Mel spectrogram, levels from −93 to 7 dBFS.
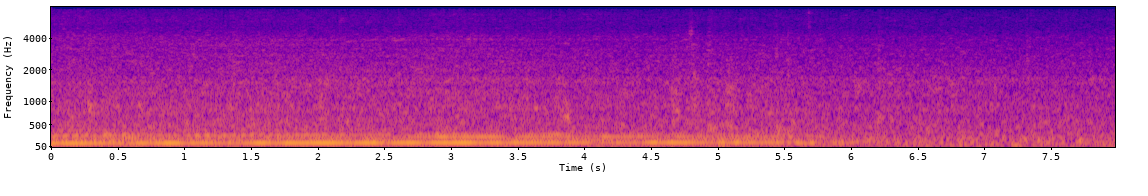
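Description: No technical faults can be heard anywhere in this recording of sounds. It has passed through a call path, and the band stops at about 8 kHz, which fits a wideband codec such as G.722.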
